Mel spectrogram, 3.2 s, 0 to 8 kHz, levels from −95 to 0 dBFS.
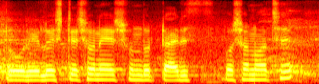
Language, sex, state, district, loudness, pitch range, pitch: Bengali, male, West Bengal, Cooch Behar, -13 LUFS, 165-180 Hz, 175 Hz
